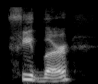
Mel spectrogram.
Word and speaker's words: Fiedler: You do actually pronounce my name Fiedler.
